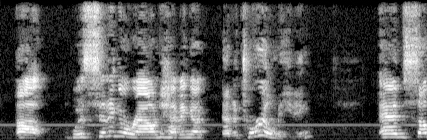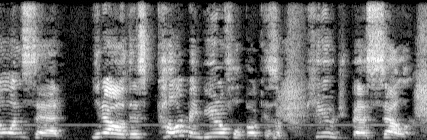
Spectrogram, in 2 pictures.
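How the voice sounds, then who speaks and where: Over music in the background, a woman speaks in a high pitch with lively intonation. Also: moderate pace. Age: 60s. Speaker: author and speaker. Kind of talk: casual chat.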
